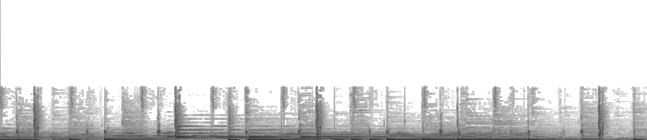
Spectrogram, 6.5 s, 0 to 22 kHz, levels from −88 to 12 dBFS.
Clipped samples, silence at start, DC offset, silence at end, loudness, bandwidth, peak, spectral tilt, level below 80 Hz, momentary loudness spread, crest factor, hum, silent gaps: under 0.1%; 0 s; under 0.1%; 0 s; -18 LUFS; 8.8 kHz; 0 dBFS; -7 dB/octave; -18 dBFS; 8 LU; 14 dB; none; none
